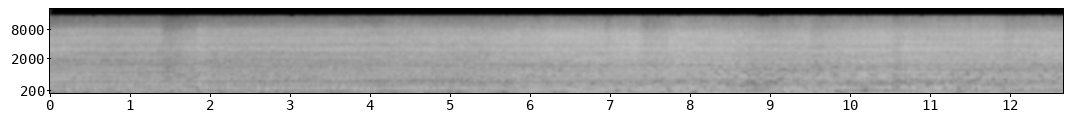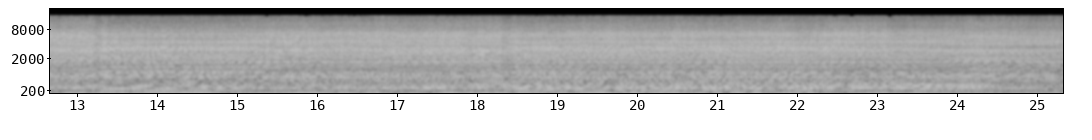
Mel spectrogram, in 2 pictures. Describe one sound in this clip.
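A motorcycle engine roars loudly and steadily, rising and falling in pitch as it shifts gears.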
